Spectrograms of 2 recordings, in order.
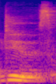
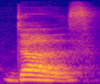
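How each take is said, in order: First: The vowel is a full 'oo' sound. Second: The vowel is a short 'uh' sound. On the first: "we're going to say to spell do's. It sounds a little funny" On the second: "this is saying it's schwa sound. Uh"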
